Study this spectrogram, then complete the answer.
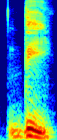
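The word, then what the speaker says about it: di: দি। দয় রস্যিকার দি, নট ডি। ওকে? দি। দয় রস্যিকার দি। এটা হবে গেল আমার ডি।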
